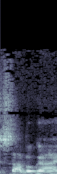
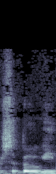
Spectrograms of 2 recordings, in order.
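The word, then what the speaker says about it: sabogae: And then from Panama, We then have the first subspecies that we can talk about, which is Sabogai or Sabogi, depending on what way you want to pronounce it, the Pearl Island boas.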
